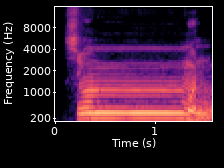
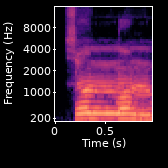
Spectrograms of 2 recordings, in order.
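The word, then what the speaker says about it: صم: Perhatikan di sini di mim ininya mim tasdidnya ini kita tahan dengungannya summun begitu.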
